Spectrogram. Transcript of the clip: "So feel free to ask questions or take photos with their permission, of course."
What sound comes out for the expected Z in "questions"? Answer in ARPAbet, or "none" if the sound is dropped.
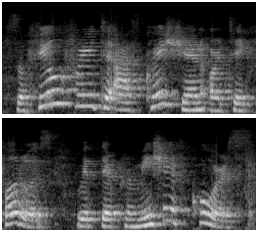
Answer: none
